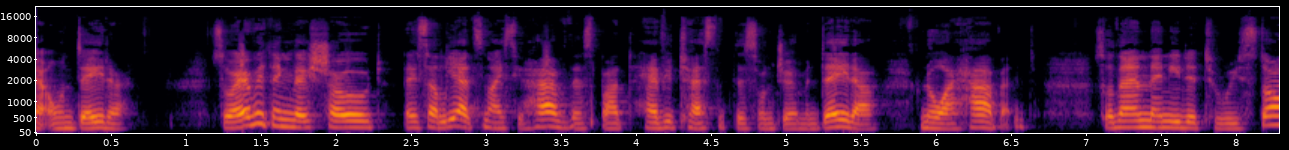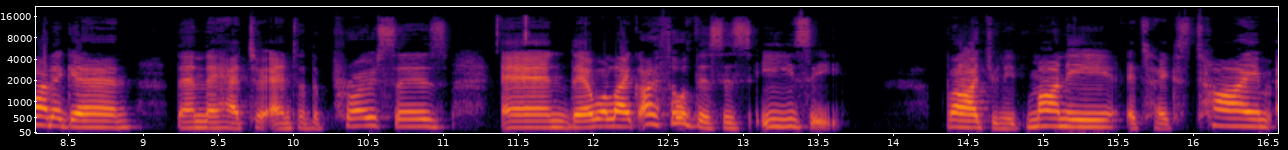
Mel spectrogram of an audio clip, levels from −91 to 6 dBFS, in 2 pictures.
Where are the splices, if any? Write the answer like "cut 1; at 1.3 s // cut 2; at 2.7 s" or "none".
none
